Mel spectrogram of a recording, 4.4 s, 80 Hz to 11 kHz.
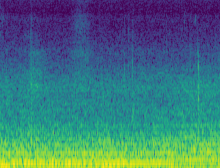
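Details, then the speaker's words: Mercedes, non-4MATIC, 88,000 miles, customer complaint about the cooling fan, fan already replaced by a shop: scanner actuates the electric suction fan at 50 percent, giving a quiet, steady, even medium-speed whir with no rattle or surging; normal operation. "I do hear the fan on fan is on and it's about a medium speed"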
